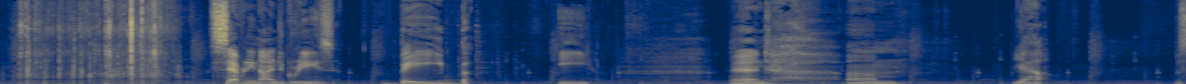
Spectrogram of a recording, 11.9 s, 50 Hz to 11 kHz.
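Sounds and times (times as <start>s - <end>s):
paper being handled crinkling and rustling: 0.0s - 1.9s
speech: 2.2s - 4.8s, 5.6s - 6.0s, 7.3s - 7.9s, 8.5s - 9.2s, 10.1s - 10.6s.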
